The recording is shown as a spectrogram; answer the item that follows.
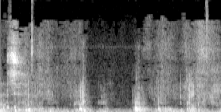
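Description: Faint handling noise: soft rustles and a light knock a little after a second in, as a charging cable is tucked into the back pocket of a leather handbag.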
